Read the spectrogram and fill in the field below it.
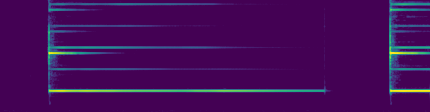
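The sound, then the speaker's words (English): A phone ringtone: a bright, high chime strikes and holds a steady ringing note for about two seconds, then stops, and an identical chime starts again. No one speaks over it. “we don't need to go through ringtones.”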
